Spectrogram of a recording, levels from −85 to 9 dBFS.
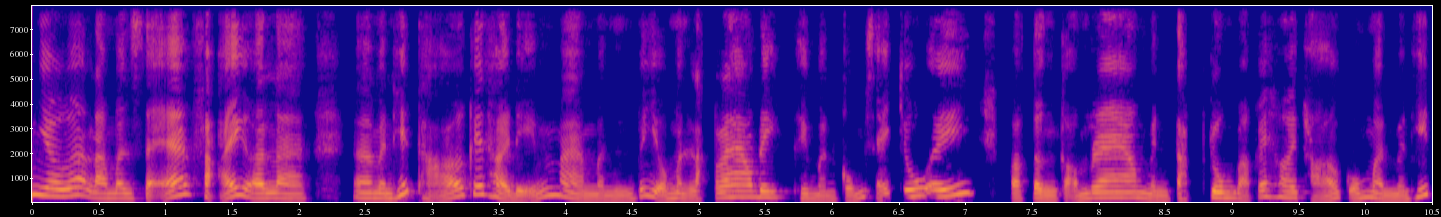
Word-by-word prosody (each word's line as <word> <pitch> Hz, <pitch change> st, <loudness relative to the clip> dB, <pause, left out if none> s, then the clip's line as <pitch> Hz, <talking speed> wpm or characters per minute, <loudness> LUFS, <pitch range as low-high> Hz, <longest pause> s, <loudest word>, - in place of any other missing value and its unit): như 300 Hz, -5 st, +4 dB
á, 320 Hz, +1 st, +3 dB
là 210 Hz, -4 st, +2 dB
mình 200 Hz, 0 st, -1 dB
sẽ 370 Hz, -, +2 dB
phải, 325 Hz, -, +2 dB
gọi 195 Hz, -9 st, +5 dB
là, 195 Hz, -3 st, 0 dB, 0.3 s
ờ, 210 Hz, 0 st, 0 dB
mình 200 Hz, -1 st, 0 dB
hít 390 Hz, -, +1 dB
thở 265 Hz, -, 0 dB
cái 355 Hz, 0 st, +3 dB
thời 255 Hz, -, +2 dB
điểm 240 Hz, -, -1 dB
mà 205 Hz, -10 st, -1 dB
mình 170 Hz, 0 st, -5 dB
ví 290 Hz, -, -3 dB
dụ -, -, +2 dB
mình 200 Hz, -2 st, -3 dB
lặt 170 Hz, 0 st, -5 dB
rau 245 Hz, +2 st, +3 dB
đi, 240 Hz, -1 st, 0 dB
thì 185 Hz, -1 st, -6 dB
mình 165 Hz, -2 st, -8 dB
cũng 155 Hz, +8 st, -5 dB
sẽ 195 Hz, -6 st, -5 dB
chú 280 Hz, +3 st, +3 dB
ý 275 Hz, +7 st, +4 dB, 0.4 s
vào 175 Hz, -, 0 dB
từng 175 Hz, -3 st, +2 dB
cọng 180 Hz, +2 st, -4 dB
rau, 225 Hz, 0 st, +3 dB
mình 175 Hz, -6 st, -3 dB
tập -, -, -3 dB
trung 220 Hz, -2 st, +4 dB
vào 190 Hz, -, -4 dB
cái 260 Hz, +1 st, -1 dB
hơi 240 Hz, -3 st, -2 dB
thở -, -, -3 dB
của 190 Hz, -, -3 dB
mình. 205 Hz, -6 st, -2 dB
Mình 170 Hz, -1 st, -4 dB
hít 320 Hz, +6 st, 0 dB
220 Hz, 250 wpm, -24 LUFS, 185-260 Hz, 0.4 s, gọi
